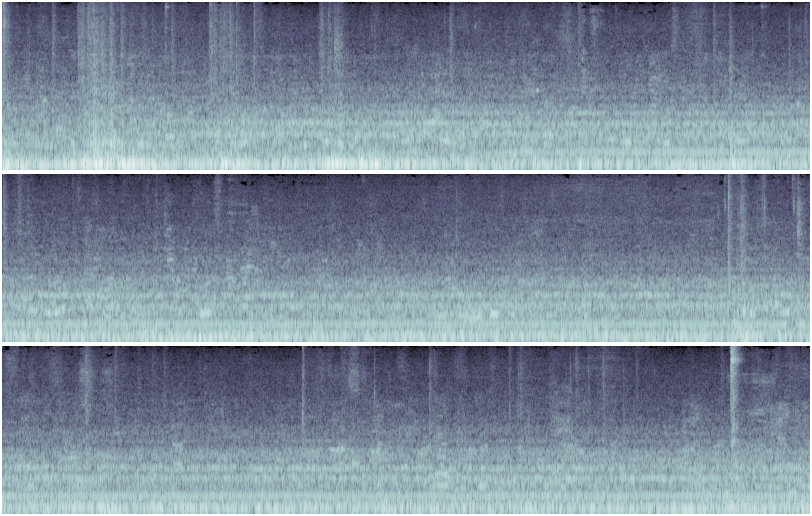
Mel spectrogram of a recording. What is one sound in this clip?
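A bus body rattles and clicks as it rolls.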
